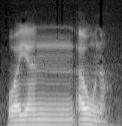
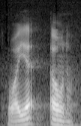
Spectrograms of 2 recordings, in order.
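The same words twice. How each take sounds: First: The n is held for a long time. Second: The n is dropped and the glottal stop doubled. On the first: "Auf dem Nun lange zu stehen, ist auch falsch" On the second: "Also den Nun wegzumachen und auf dem Hamza ein Shadda zu machen, ist falsch"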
